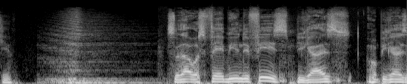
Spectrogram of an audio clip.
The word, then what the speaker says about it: Dufils: Poska, and Fabien Dufils, not Dufis, which I've been apparently fucking up for the last like 6 or 7 years. .com. Thanks, you guys. Thank you. So that was Fabien Dufils, you guys.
